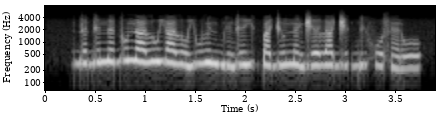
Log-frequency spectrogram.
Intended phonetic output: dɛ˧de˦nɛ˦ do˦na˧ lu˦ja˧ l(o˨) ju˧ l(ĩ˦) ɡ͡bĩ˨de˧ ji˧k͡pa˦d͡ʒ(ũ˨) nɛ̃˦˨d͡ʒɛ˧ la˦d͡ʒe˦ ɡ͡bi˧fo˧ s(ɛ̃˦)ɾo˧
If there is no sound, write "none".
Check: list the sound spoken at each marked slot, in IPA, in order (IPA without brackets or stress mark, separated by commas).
o˨, ĩ˧, ũ˦, ɛ̃˨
